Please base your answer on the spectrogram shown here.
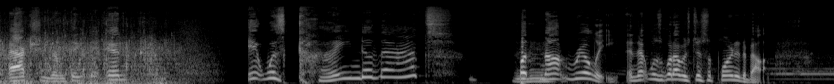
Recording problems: rain or running water; loud; until 1.5 s; 5 dB below the speech
household noises; faint; from 6.5 s on; 25 dB below the speech

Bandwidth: 15.5 kHz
